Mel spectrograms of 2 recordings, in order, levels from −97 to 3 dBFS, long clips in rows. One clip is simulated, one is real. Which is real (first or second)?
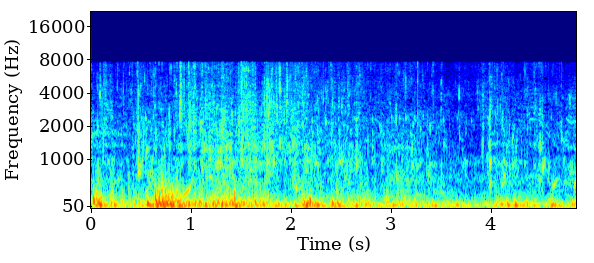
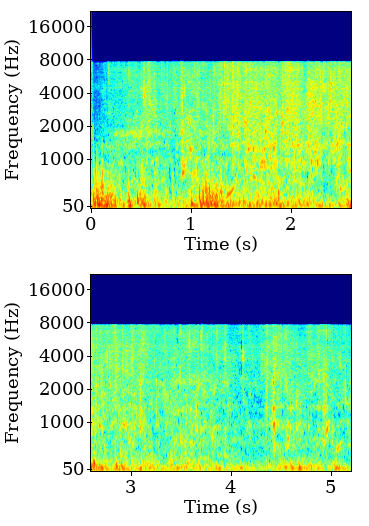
first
